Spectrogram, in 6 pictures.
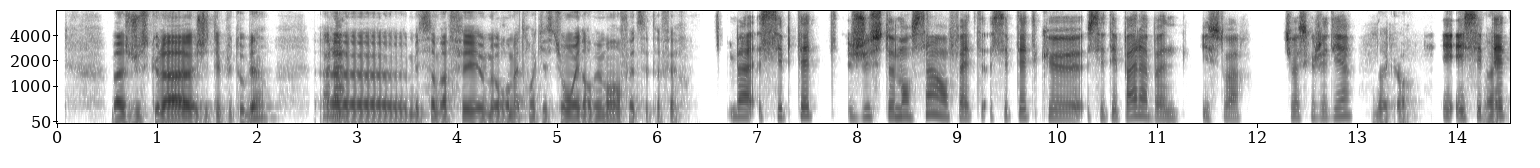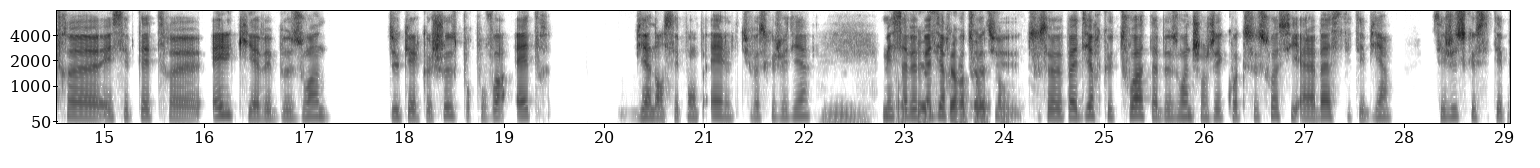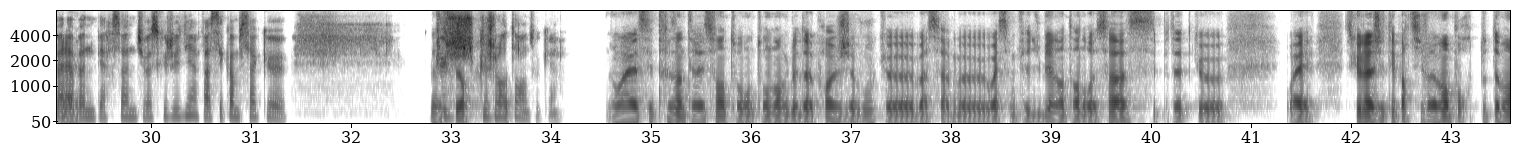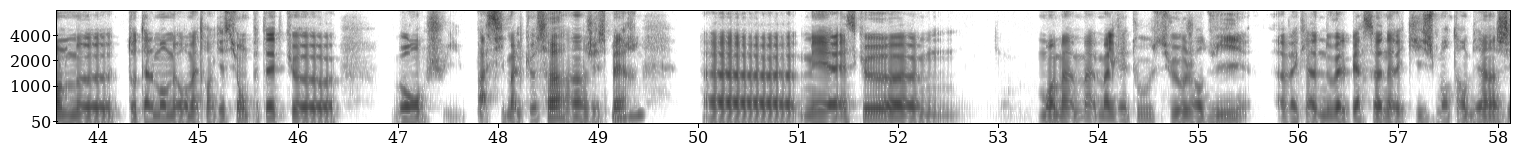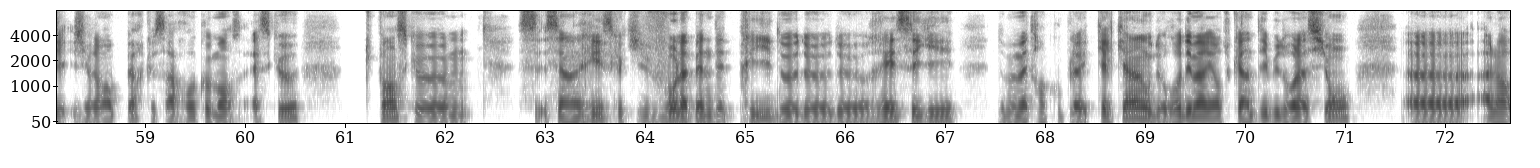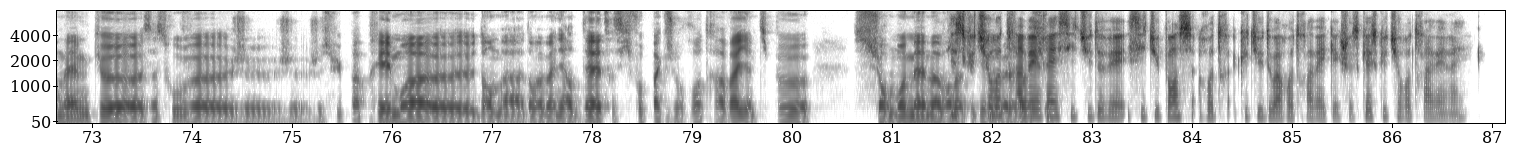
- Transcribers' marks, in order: other background noise; stressed: "elle"; tapping; stressed: "risque"; stressed: "vaut"; stressed: "réessayer"
- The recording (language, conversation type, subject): French, advice, Comment surmonter la peur de se remettre en couple après une rupture douloureuse ?
- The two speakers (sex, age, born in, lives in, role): female, 40-44, France, United States, advisor; male, 30-34, France, France, user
